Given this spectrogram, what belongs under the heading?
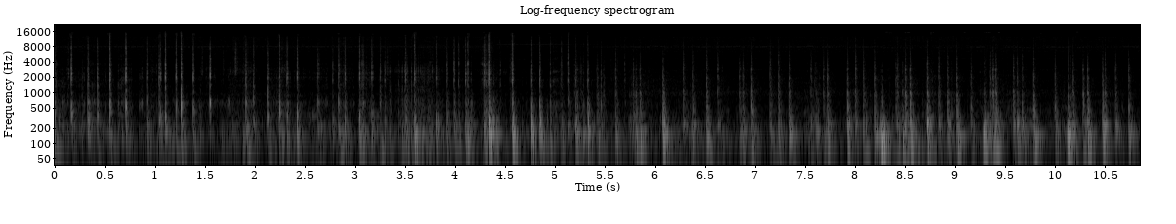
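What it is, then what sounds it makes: Hollow cardboard box. Long acrylic nails tap fast on the front of a large, hollow printed cardboard cereal box, which ends up turned upside down. Rapid, uneven patter of soft, dull, hollow thuds, deep and boomy, with faint clicky tips and almost no ring.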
